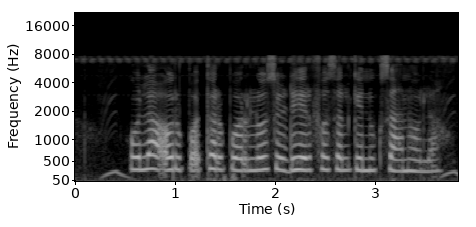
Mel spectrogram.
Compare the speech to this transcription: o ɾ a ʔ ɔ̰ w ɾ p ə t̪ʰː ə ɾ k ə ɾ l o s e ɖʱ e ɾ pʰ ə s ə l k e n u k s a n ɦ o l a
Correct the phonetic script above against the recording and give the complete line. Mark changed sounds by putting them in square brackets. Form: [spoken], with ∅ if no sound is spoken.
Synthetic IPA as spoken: o [l] a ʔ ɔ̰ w ɾ p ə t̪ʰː ə ɾ [p] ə ɾ l o s e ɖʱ e ɾ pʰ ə s ə l k e n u k s a n ɦ o l a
